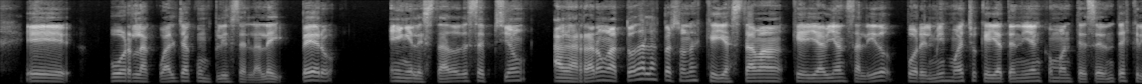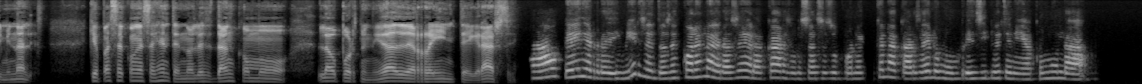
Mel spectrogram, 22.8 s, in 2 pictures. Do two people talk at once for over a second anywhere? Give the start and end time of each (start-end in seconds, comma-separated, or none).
none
